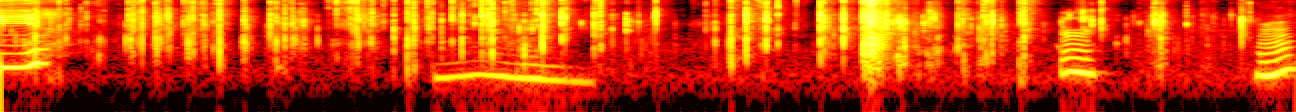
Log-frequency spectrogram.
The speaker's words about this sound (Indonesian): Aku mau buka es krim mochi.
